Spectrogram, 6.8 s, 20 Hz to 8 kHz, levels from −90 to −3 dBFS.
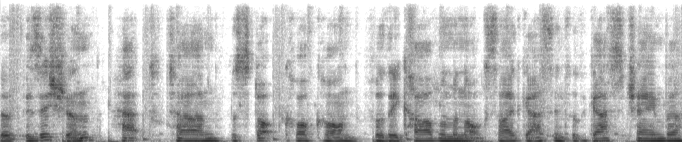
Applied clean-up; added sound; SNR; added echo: none; Drum kit; 17 dB; reverberation time 0.2 s.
